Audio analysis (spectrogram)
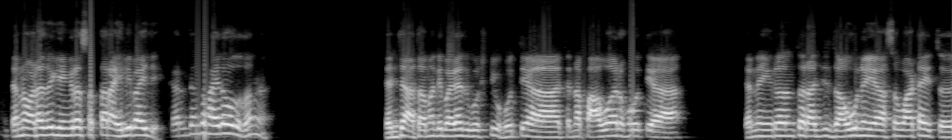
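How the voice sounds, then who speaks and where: A man's voice: fairly high pitch, a little mellow, muffled recording. A man teaching an exam-prep history lesson, reading out quiz questions and answers and coaxing his students, repeating the key answers.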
